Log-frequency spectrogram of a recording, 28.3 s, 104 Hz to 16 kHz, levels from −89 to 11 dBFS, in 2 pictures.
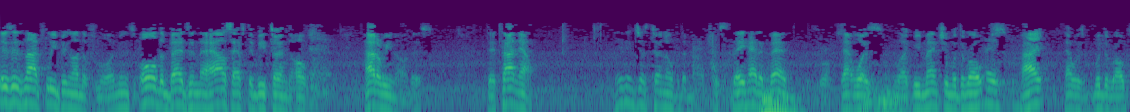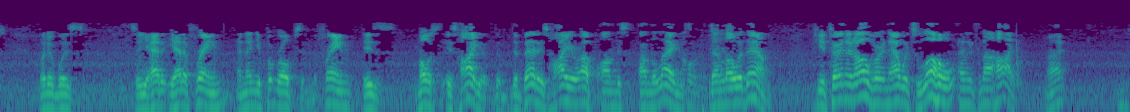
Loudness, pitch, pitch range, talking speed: -27 LUFS, 125 Hz, 110-150 Hz, 215 wpm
